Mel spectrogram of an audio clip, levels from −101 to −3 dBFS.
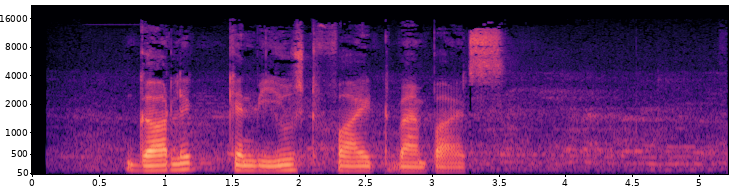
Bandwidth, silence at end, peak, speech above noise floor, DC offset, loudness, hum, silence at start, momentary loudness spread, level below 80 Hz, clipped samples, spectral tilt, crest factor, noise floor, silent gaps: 15.5 kHz; 0 s; -8 dBFS; 26 dB; under 0.1%; -28 LUFS; none; 0.7 s; 23 LU; -74 dBFS; under 0.1%; -4 dB/octave; 22 dB; -53 dBFS; none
